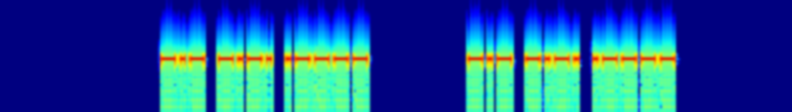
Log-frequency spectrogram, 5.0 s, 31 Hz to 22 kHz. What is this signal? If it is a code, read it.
Morse code, heard as a keyed tone, about 40 wpm, 700 Hz. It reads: KC1 KC1
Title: USA Call Sign Prefixes - Repeated 2x - 40wpm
